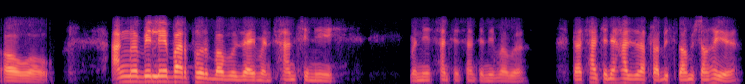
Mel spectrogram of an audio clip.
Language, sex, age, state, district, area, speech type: Bodo, male, 30-45, Assam, Kokrajhar, rural, conversation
